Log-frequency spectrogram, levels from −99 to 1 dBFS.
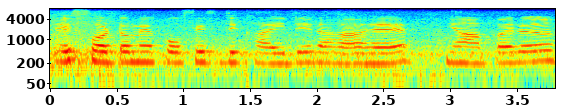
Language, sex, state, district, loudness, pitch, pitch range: Hindi, female, Haryana, Jhajjar, -17 LUFS, 215 Hz, 205-220 Hz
